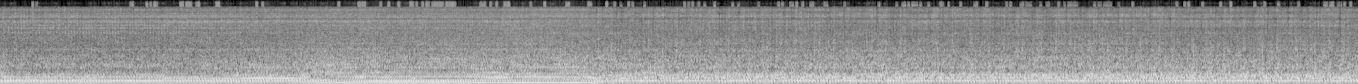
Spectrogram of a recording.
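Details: Snowblower small engine after carburetor cleaning and fuel line reconnection, primed at mid-choke. It fires up and settles into a steady, continuous loud run without stalling or surging. Starts and runs properly after fuel-system repair.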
